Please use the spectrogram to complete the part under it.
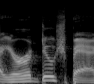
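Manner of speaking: put-on American accent. Quoting Doctor Strange calling Tony Stark a douchebag, in a put-on American accent. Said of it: "because I'm using my American accent".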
